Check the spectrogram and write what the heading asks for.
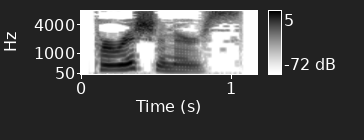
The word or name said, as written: parishioner's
